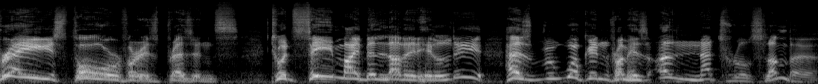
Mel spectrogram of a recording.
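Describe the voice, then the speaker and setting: A man shouts in a put-on character voice at an extremely high pitch. He goes at a fairly slow pace. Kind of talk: antiquated, theatrical. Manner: pompous, archaic.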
